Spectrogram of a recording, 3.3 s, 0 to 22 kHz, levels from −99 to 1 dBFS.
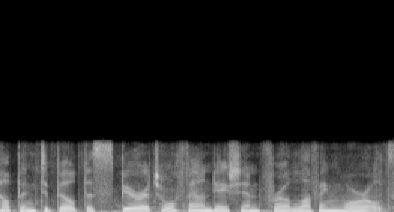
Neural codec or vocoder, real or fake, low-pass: codec, 16 kHz, 2 kbps, X-Codec, HuBERT features, trained on LibriSpeech; fake; 7.2 kHz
